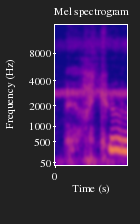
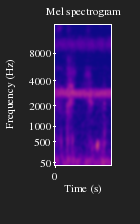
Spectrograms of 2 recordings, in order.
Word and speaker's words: Hercule: Il y a un qui se prononce pas. Ouais, regarde là, tu as le modèle ici si tu veux. Oh, tu es forte. Hercule.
